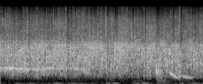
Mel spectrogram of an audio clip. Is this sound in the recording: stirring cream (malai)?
no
